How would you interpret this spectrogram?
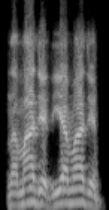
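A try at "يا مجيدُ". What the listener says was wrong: ইয়া মাজিদু, এখানে দম্মা দিয়ে, এক দম্মা দিয়ে পড়তে হবে। এটা আমরা আরো আগেই পড়েছিলাম যে ইয়া এটা হচ্ছে হারফুন নিদা, এবং ইয়া দ্বারা যাকে আহ্বান করা হয় তাকে বলা হয় মুনাদা।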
